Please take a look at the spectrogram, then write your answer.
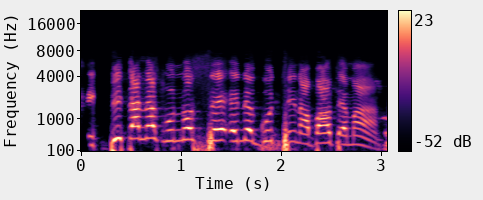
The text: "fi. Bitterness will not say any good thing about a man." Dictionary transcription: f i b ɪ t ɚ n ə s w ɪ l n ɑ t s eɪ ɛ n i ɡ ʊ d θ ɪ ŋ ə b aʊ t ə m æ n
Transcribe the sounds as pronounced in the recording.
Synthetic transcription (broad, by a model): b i t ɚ n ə s w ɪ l n ɑ t s eɪ ɛ n i ɡ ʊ d t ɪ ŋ ə b aʊ t ə m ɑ n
